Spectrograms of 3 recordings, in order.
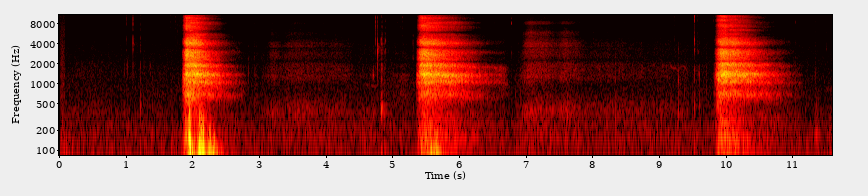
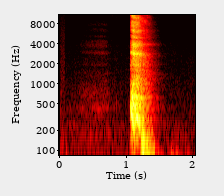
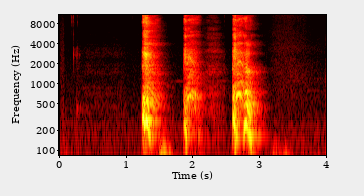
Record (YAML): exhalation_length: 11.6 s
exhalation_amplitude: 2868
exhalation_signal_mean_std_ratio: 0.3
cough_length: 2.0 s
cough_amplitude: 11996
cough_signal_mean_std_ratio: 0.28
three_cough_length: 4.0 s
three_cough_amplitude: 6247
three_cough_signal_mean_std_ratio: 0.33
survey_phase: beta (2021-08-13 to 2022-03-07)
age: 45-64
gender: Female
wearing_mask: 'No'
symptom_none: true
symptom_onset: 7 days
smoker_status: Never smoked
respiratory_condition_asthma: false
respiratory_condition_other: false
recruitment_source: REACT
submission_delay: 4 days
covid_test_result: Negative
covid_test_method: RT-qPCR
